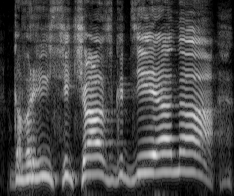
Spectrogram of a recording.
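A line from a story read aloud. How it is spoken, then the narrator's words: Yelling. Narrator (Russian): завопил он в выступлении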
